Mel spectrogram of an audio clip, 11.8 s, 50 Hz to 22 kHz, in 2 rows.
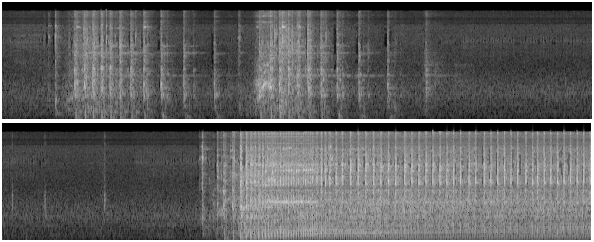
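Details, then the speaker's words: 1998 Lawn-Boy 10323 mower with a Duraforce 6.5hp two-stroke engine, swapped in, cold start on choke. After several pulls it catches and runs fast, high and buzzy: idle speed set too high, with a governor vane needing adjustment. "I got itjust adle speed that's running a little bit way too fast for my liking okay that's that Weather Vein over there I just got to adjust it"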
